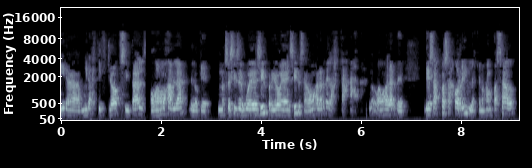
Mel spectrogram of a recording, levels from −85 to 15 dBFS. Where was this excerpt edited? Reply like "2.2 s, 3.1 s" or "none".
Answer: 1.7 s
